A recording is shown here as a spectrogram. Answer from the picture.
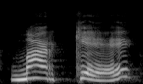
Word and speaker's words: Marche: But it is why we pronounce MARCHE with a hard "c."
